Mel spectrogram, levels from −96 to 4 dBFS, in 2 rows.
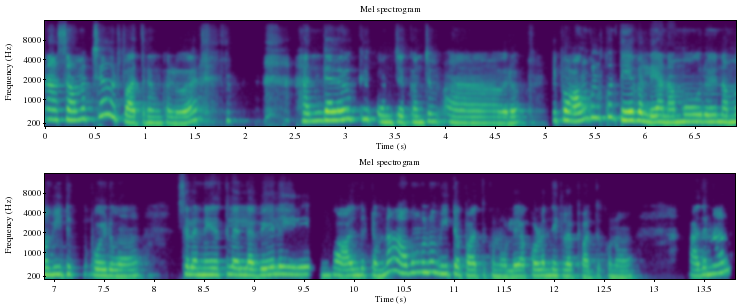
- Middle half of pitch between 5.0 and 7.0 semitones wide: Yes, wide, 5.4 semitones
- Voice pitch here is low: No, high, 240 Hz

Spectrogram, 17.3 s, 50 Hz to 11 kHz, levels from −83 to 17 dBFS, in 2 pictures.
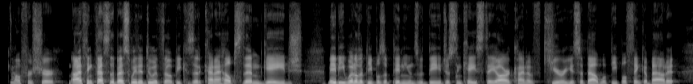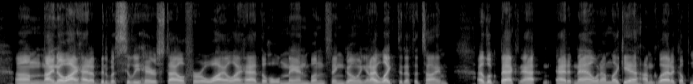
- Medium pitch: No, low, 125 Hz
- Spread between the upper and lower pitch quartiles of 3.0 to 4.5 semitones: Yes, average, 3.7 semitones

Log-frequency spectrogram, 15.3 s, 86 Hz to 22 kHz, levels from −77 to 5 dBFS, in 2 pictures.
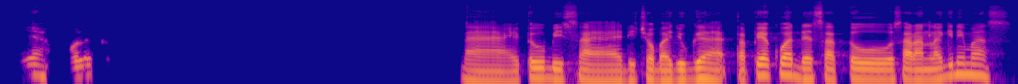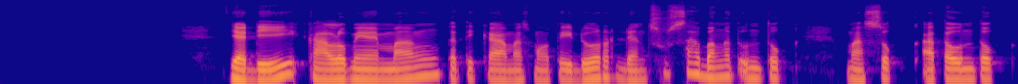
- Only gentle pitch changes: Yes, narrow, 2.2 semitones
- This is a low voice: Yes, low, 120 Hz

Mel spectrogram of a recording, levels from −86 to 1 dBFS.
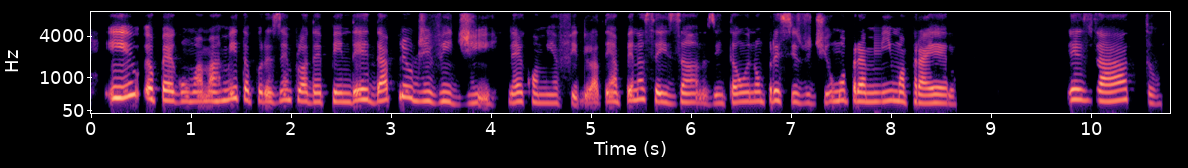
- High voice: Yes, high, 240 Hz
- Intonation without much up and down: No, average, 3.3 semitones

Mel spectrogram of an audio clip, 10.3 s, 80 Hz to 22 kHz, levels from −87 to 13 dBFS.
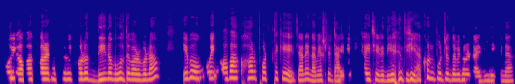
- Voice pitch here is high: Yes, very high, 255 Hz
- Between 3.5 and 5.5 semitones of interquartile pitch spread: No, average, 3.1 semitones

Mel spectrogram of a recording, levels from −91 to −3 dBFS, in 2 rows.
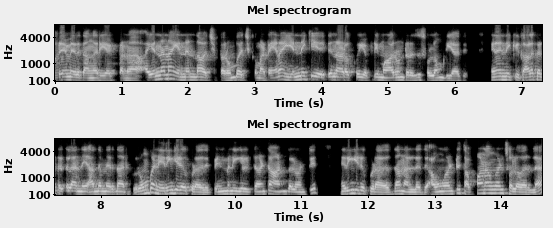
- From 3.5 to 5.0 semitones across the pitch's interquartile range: Yes, average, 3.8 semitones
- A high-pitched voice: No, medium, 140 Hz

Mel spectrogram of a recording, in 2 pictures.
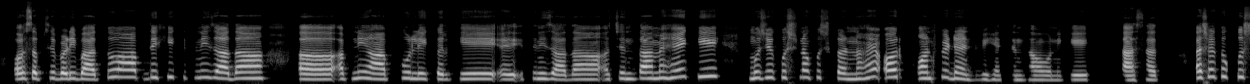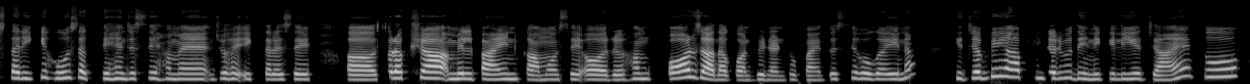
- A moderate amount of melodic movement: Yes, average, 3.9 semitones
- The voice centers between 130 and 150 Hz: No, very high, 260 Hz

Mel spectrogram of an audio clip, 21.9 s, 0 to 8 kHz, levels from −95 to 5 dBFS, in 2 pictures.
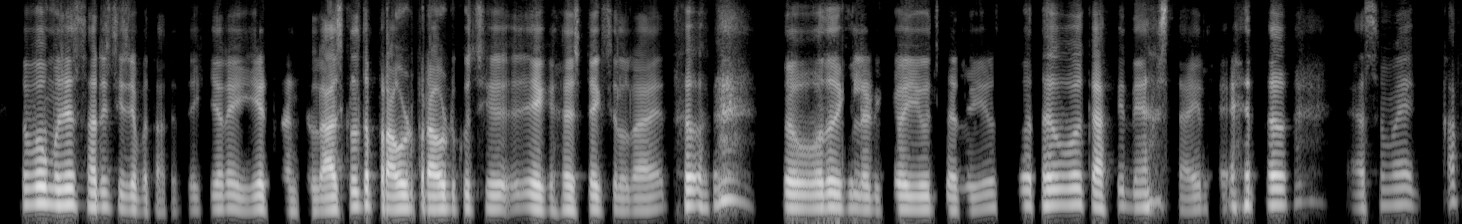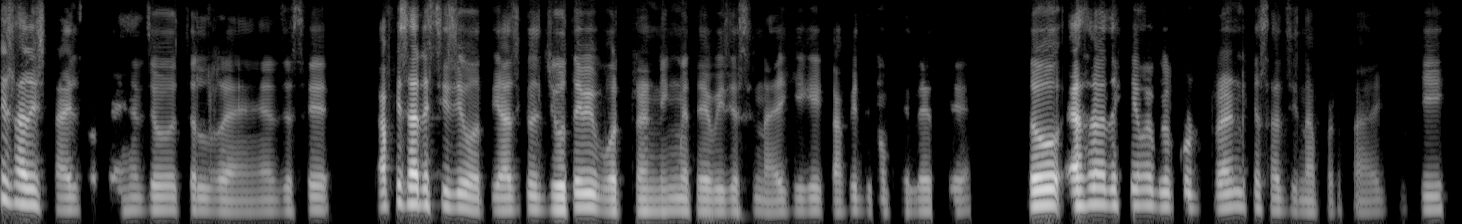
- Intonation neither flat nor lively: Yes, average, 4.5 semitones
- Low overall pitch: Yes, low, 130 Hz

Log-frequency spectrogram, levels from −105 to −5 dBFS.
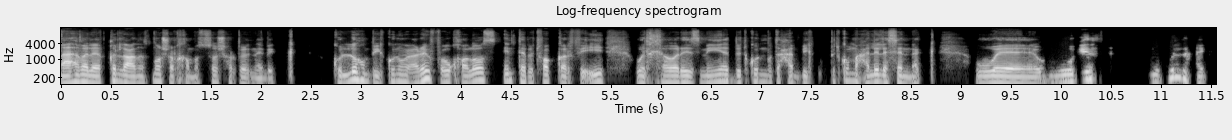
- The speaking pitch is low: Yes, low, 120 Hz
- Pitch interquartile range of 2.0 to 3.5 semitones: Yes, average, 2.7 semitones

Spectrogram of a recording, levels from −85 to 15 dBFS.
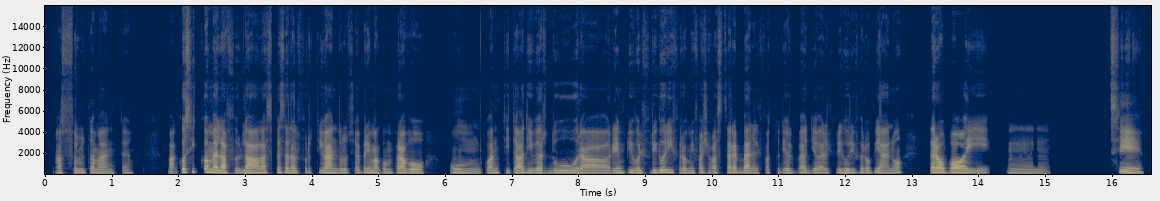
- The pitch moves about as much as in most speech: No, narrow, 2.1 semitones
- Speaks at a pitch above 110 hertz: Yes, medium, 185 Hz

